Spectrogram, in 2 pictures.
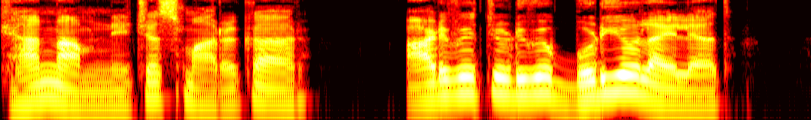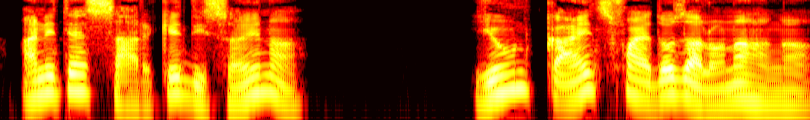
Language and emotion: Goan Konkani, sad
